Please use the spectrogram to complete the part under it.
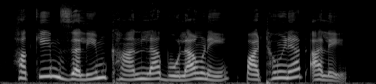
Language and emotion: Marathi, neutral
